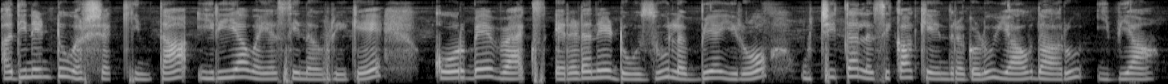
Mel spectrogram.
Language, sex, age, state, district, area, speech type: Kannada, female, 18-30, Karnataka, Tumkur, rural, read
